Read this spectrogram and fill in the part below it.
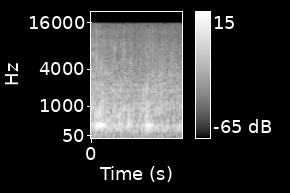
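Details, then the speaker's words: Post-1945 STOM Cardiff 146 syphonic cistern fitted with a replacement bell that clears the cistern bottom: brief clean rush of water with even gurgles, no knocking; flushes better than before, normal flush. "flushes better as well so looks like this is the one to go with"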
